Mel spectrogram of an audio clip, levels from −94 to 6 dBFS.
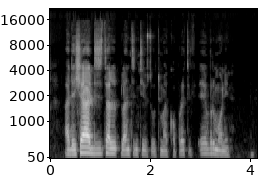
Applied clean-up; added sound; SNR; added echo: none; none; none; none.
